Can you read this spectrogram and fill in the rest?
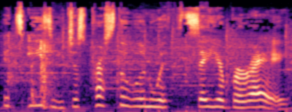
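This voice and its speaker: High-voiced, defiant young woman played by an actress. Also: normal speed, music in the background, natural voice. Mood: brisk. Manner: matter-of-fact, challenging. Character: bold, sharp, brisk young woman, defiant. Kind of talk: visual novel voice acting.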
